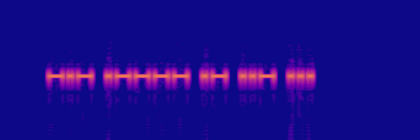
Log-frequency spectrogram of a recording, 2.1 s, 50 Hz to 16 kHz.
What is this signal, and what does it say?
Morse code, heard as a keyed tone, about 64 wpm, 700 Hz. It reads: K1AUS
